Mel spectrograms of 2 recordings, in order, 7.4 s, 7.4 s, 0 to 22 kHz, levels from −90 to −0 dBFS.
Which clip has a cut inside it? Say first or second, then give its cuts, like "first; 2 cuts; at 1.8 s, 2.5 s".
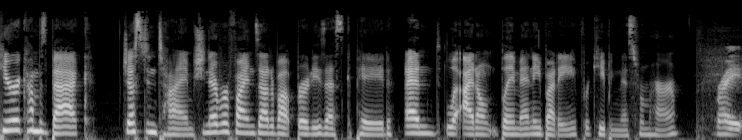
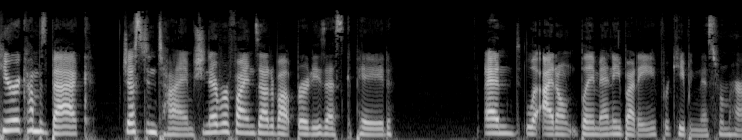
first; 1 cut; at 4.0 s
